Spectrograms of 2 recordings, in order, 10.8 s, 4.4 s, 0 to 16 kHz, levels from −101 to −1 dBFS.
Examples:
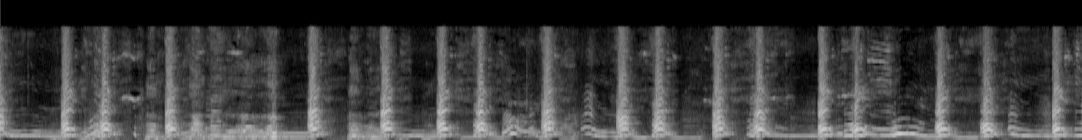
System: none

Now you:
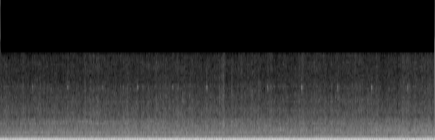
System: none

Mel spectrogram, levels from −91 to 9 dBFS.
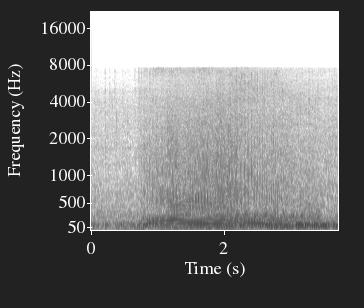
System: none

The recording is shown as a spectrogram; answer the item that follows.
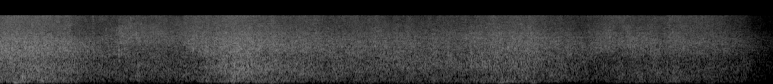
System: none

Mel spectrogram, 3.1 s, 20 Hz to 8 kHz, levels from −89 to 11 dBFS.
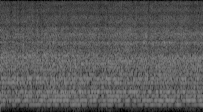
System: autoencoder, DAC-VAE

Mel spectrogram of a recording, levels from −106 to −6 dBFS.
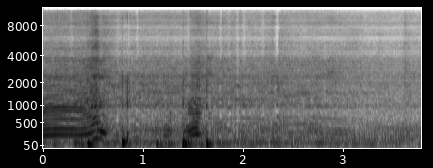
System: autoencoder, DAC-VAE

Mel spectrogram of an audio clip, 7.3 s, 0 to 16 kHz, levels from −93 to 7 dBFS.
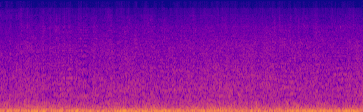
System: none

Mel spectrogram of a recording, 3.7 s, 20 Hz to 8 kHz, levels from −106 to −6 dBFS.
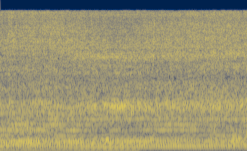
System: none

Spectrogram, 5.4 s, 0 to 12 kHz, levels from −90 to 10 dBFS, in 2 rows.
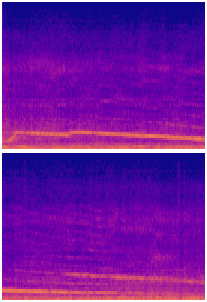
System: autoencoder, DAC-VAE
